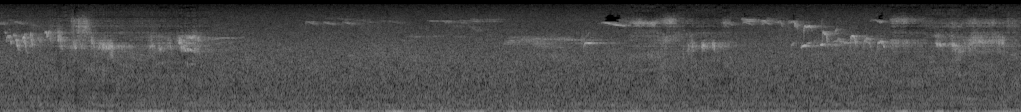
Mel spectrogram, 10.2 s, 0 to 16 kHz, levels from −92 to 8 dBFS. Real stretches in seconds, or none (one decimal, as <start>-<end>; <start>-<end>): 0.0-0.5; 2.1-6.3; 7.3-8.9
